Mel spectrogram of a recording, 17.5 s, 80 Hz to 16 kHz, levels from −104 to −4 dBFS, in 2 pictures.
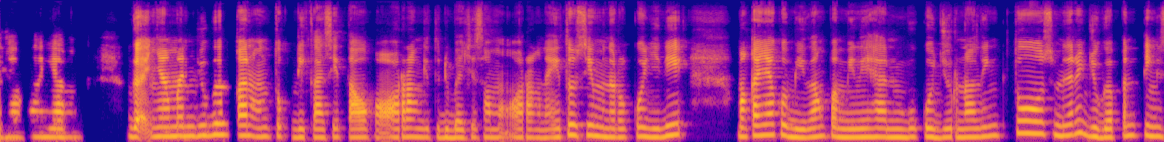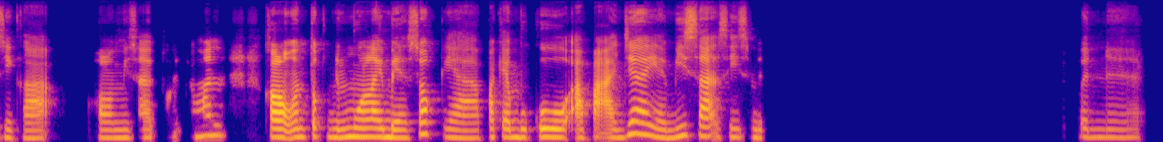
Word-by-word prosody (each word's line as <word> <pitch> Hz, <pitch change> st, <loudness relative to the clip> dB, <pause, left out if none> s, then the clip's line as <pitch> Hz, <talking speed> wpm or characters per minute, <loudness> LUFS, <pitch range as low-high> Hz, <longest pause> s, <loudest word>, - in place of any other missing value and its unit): hal-hal 215 Hz, +1 st, -5 dB, 0.2 s
yang, 210 Hz, -, -10 dB, 0.4 s
nggak 220 Hz, -, +7 dB
nyaman 240 Hz, +1 st, +3 dB
juga 260 Hz, +2 st, +1 dB
kan 255 Hz, 0 st, +6 dB
untuk 230 Hz, 0 st, -6 dB
dikasih 210 Hz, +1 st, -2 dB
tahu 215 Hz, 0 st, +1 dB
ke 195 Hz, -, -3 dB
orang 220 Hz, 0 st, +1 dB
gitu, 210 Hz, -, -13 dB
dibaca 205 Hz, +1 st, -3 dB
sama 210 Hz, -1 st, -6 dB
orang. 205 Hz, -1 st, -3 dB
Nah 200 Hz, -, -2 dB
itu 215 Hz, +6 st, 0 dB
sih 260 Hz, -1 st, -1 dB
menurutku, 215 Hz, 0 st, -2 dB
jadi, 260 Hz, +6 st, +2 dB, 0.4 s
makanya 255 Hz, +4 st, +4 dB
aku 260 Hz, -, 0 dB
bilang 220 Hz, +3 st, -1 dB
pemilihan 215 Hz, -1 st, 0 dB
buku 215 Hz, 0 st, -2 dB
journaling 215 Hz, +4 st, -2 dB
tuh 310 Hz, -1 st, +2 dB
sebenarnya 270 Hz, +2 st, -1 dB
juga 210 Hz, -3 st, 0 dB
penting 255 Hz, -1 st, -2 dB
sih 200 Hz, -, -5 dB
Kak, 190 Hz, 0 st, -1 dB, 0.3 s
kalau 200 Hz, 0 st, -3 dB
misalnya 200 Hz, 0 st, -4 dB
tuh, -, -, -21 dB
cuman 240 Hz, +4 st, -3 dB, 0.4 s
kalau 215 Hz, -1 st, +9 dB
untuk 220 Hz, +1 st, -2 dB
dimulai 220 Hz, +1 st, +3 dB
besok 205 Hz, +9 st, +1 dB
ya 195 Hz, -2 st, -2 dB
pakai 215 Hz, -1 st, -1 dB
buku 205 Hz, +1 st, 0 dB, 0.3 s
apa -, -, +1 dB
aja, 290 Hz, +8 st, +3 dB
ya 225 Hz, -7 st, -1 dB
bisa 240 Hz, +3 st, +2 dB
sih 215 Hz, -1 st, -7 dB
seben 205 Hz, -2 st, -8 dB, 2.4 s
Benar. 205 Hz, -1 st, -11 dB
215 Hz, 170 wpm, -23 LUFS, 210-240 Hz, 2.4 s, kalau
